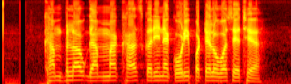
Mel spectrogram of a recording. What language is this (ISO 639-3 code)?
guj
